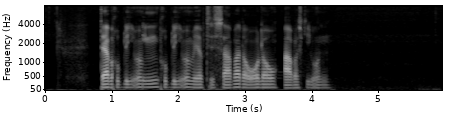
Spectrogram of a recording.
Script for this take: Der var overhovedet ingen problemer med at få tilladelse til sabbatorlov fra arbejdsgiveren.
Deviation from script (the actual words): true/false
true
